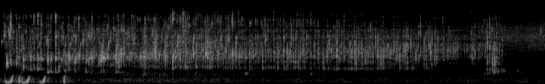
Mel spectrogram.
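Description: Liquid pours steadily for about five seconds, a bright splashing rush that stays fairly even before tapering off at the end, with a few low knocks at the start.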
